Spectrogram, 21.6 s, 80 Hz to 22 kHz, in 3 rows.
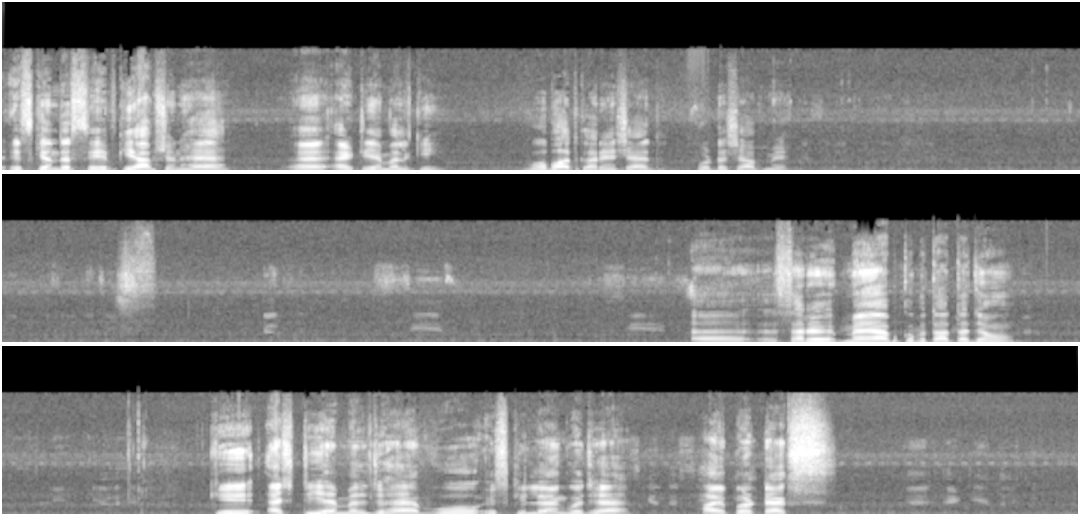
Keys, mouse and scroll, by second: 6.7 click, 11.4 click.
